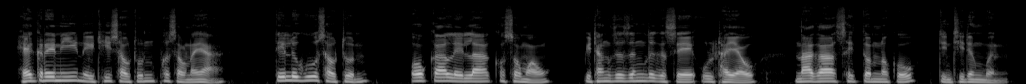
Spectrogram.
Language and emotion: Bodo, neutral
